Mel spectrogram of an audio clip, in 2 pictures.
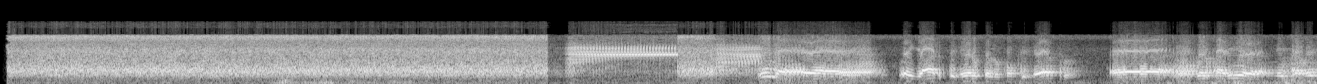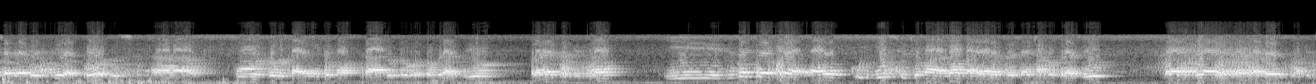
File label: iss 143.625 mhz; brazil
